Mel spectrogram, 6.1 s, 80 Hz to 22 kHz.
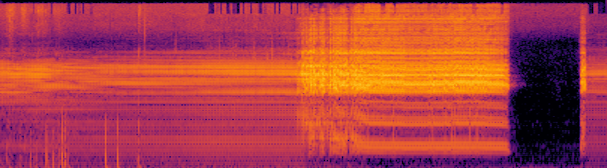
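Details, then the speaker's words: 1978 Honda XL250 barn find from America, ignition on, power seen dipping: horn pressed gives a rough, raspy two-second buzz with no clean note, "it's trying, it's buzzing"; weak horn, cause not confirmed. "It's trying. It's buzzing."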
